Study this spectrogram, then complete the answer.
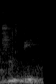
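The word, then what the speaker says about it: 上帝: It's pronounced Shangdi and basically means highest god.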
